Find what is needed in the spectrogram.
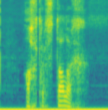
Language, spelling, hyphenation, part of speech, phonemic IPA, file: Dutch, achterstallig, ach‧ter‧stal‧lig, adjective, /ɑxtərˈstɑləx/, Nl-achterstallig.ogg
- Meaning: overdue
